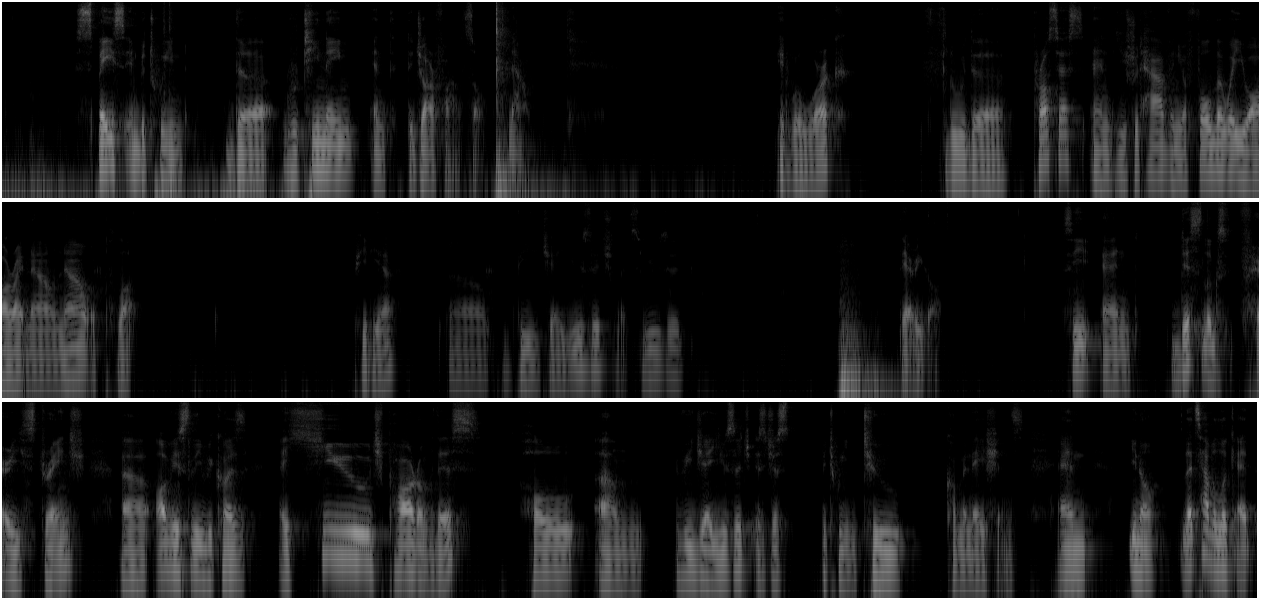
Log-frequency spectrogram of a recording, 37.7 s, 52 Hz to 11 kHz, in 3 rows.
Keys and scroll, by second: 0.0-0.3 typing, 1.6 typing, 4.9 Return.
